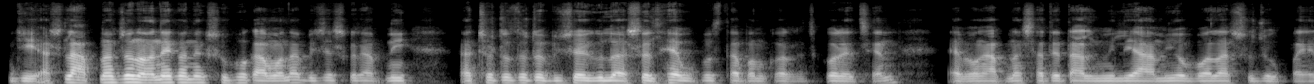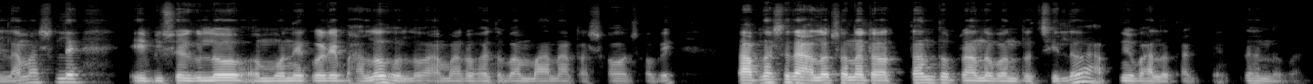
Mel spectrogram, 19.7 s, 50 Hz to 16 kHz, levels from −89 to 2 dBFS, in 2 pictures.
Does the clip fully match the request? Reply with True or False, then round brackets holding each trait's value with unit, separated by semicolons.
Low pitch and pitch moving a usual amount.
False (105 Hz; 2.2 semitones)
